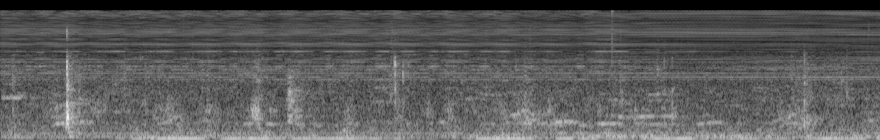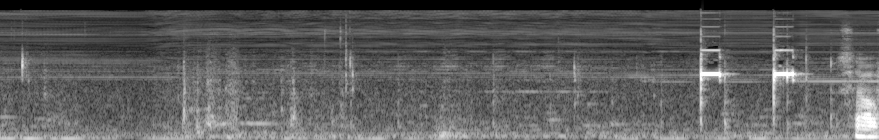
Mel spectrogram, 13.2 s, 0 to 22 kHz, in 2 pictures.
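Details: Quiet room, then two short high electronic beeps near the end from a US Pro 1000 3rd Edition portable therapeutic ultrasound unit (1 MHz) as it is switched on and intensity set.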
